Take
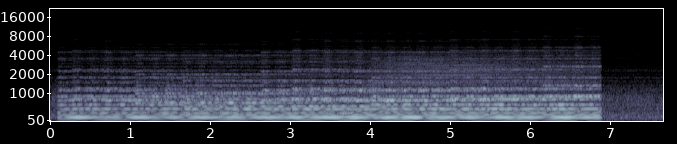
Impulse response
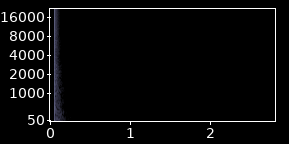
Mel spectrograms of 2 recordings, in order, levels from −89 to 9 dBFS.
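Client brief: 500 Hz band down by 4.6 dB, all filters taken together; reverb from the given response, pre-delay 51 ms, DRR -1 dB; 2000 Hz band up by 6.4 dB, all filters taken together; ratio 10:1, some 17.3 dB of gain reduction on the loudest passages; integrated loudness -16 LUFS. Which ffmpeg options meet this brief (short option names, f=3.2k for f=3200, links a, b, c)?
-filter_complex "[0:a]equalizer=f=500:t=o:g=-6,equalizer=f=2k:t=o:g=8.5,acompressor=threshold=-38dB:ratio=10,asplit=2[a][b];[1:a]atrim=start_sample=2205,adelay=51[c];[b][c]afir=irnorm=-1:irlink=0,volume=3dB[d];[a][d]amix=inputs=2:normalize=0,volume=24.5dB"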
